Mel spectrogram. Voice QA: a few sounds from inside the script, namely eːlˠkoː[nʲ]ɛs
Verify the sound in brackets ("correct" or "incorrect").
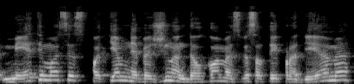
incorrect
